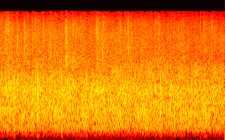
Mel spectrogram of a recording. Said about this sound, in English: And we want to pledge our love and prayers and support to you in your newfound faith by letting it be known by saying amen, amen, and applause. We're so happy for you.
